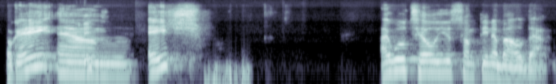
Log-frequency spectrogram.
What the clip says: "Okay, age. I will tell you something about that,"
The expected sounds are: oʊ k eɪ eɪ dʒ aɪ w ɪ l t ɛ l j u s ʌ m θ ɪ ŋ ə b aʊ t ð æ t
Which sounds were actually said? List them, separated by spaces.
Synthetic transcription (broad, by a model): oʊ k eɪ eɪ ʃ aɪ w ɪ l t ɛ l j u s ʌ m θ ɪ ŋ ə b aʊ t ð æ t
